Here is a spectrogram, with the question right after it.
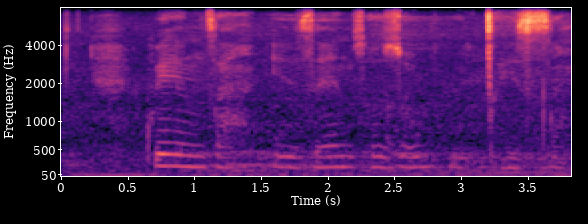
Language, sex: Xhosa, female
